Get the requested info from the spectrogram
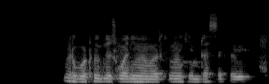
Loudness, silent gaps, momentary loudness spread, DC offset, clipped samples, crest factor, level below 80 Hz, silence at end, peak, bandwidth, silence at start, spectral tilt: -33 LUFS; none; 6 LU; under 0.1%; under 0.1%; 16 dB; -70 dBFS; 0 s; -18 dBFS; 11.5 kHz; 0.65 s; -6.5 dB/octave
